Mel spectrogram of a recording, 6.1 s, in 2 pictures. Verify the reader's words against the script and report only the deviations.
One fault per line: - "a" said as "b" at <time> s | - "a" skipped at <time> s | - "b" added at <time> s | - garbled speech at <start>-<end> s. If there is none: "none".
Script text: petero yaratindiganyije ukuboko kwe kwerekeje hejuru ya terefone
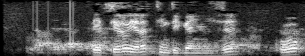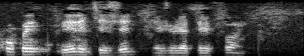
none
